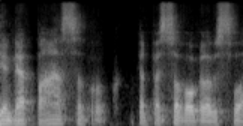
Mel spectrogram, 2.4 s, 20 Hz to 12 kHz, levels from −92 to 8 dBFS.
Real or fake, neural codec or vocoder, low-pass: fake; codec, 16 kHz in and 24 kHz out, 0.6 kbps, FocalCodec, streaming, 2048 codes; 10.8 kHz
